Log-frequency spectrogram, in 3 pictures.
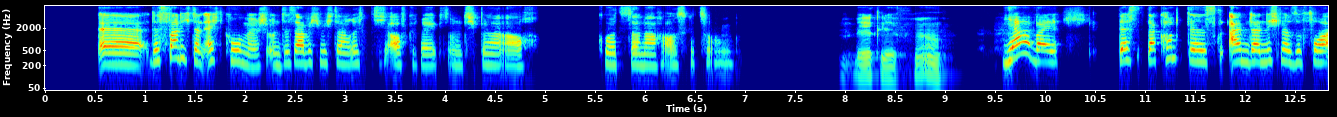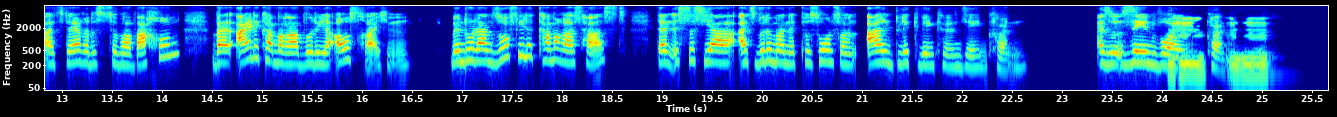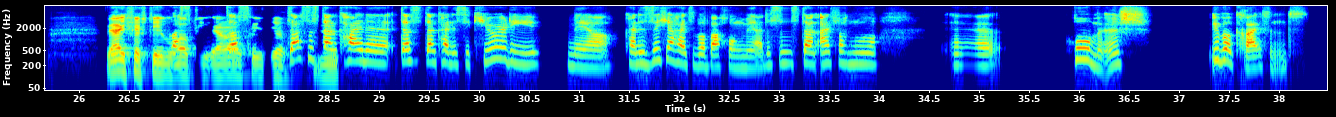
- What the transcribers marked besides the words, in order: unintelligible speech
- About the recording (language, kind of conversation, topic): German, unstructured, Wie stehst du zur technischen Überwachung?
